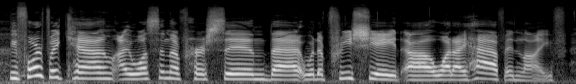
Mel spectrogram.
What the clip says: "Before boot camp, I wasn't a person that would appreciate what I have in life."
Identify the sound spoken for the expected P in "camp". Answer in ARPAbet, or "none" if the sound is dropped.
none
